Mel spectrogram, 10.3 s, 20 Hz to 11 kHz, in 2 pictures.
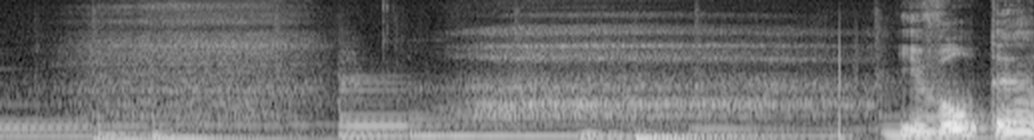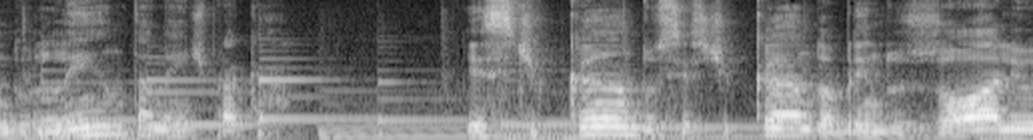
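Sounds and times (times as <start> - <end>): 
slow deep breath in and out: 0.2 - 4.5
speech: 4.5 - 6.9, 7.5 - 10.3.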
